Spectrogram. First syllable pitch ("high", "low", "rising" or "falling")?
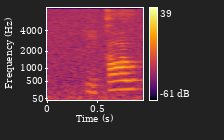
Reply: low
